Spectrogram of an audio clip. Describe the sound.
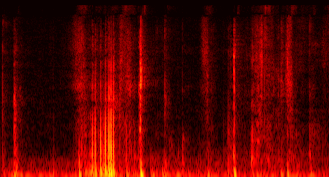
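Tarot cards being drawn from a deck during a reading, heard as a run of soft papery rustles and short crisp clicks and slides, irregularly spaced and fairly quiet.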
